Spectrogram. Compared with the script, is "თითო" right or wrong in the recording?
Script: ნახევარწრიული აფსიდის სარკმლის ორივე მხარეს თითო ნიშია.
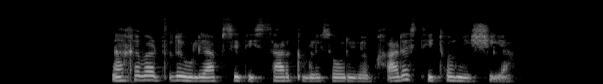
right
